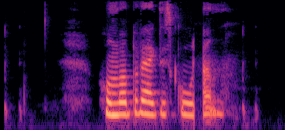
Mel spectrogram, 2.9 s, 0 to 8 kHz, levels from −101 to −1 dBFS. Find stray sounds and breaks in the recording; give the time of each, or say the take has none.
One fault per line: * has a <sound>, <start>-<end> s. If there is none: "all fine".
* has a dropout, 1.9-2.0 s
